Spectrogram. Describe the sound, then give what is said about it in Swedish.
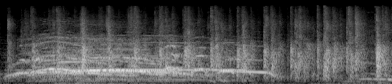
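A live audience at Kover och Melin AB on Södermalm in Stockholm cheers loudly for about three seconds, voices whooping together over scattered clapping, then the roar fades into a few remaining claps and murmurs. “Kan vi få höra publiken?”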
